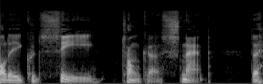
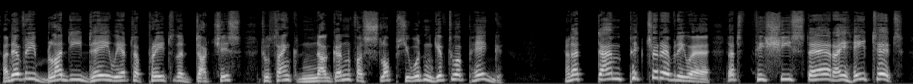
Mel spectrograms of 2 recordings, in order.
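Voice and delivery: loud bitter outburst, pitched higher; a soldier raging against the Duchess; furious rant; 11 semitones higher, 5 dB louder than usual. A narrator's reading. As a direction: let the anger spill over.

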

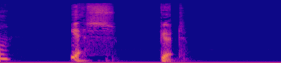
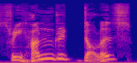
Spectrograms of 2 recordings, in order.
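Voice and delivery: Three hundred dollars? leaps high on hundred, slow and incredulous; shocked question; 12 semitones higher, slower than usual. A narrator's reading. Morris outraged at the fee, rising into a high shocked question. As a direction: squeak out "hundred" in disbelief. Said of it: "repeated, then asked".

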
